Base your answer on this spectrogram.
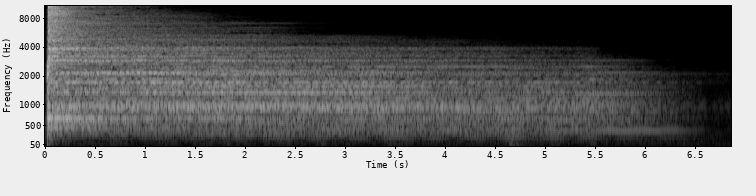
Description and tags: Ting Becken Long
This Ting was recorded by myself with my mobilephone in New York.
